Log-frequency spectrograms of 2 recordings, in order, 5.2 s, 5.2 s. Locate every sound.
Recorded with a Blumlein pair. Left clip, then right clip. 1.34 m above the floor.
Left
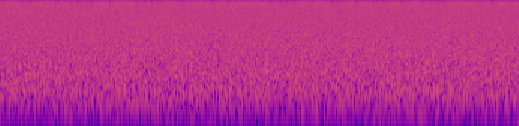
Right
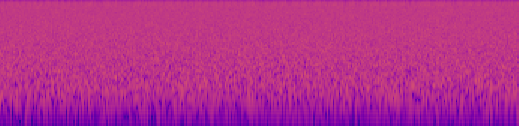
Only background noise.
